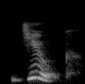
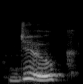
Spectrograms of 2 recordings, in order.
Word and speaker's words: duke: the british accent so this word has to be duke it's not duke as the american accent duke okay again kayla please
